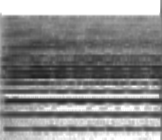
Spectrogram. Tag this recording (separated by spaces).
arco violin keman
